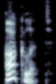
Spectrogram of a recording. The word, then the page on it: auklet: British English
